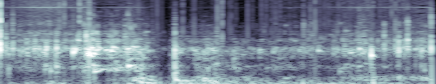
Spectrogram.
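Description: Water churning and gurgling around a camera held just under the surface, with a steady low rumble and many small clicks and knocks.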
